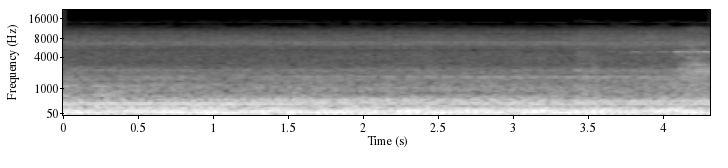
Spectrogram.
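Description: Hankyu 7300 series electric train running steadily, heard from the driver's cab: an even rumble of wheels and running gear with a constant hum over it.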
